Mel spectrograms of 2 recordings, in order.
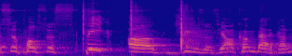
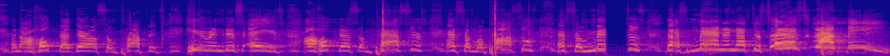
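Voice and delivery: loud, higher shouted preaching; preaching at full force; 5 semitones higher, 9 dB louder than usual. Acted. Preacher to the church, shouting at full force.

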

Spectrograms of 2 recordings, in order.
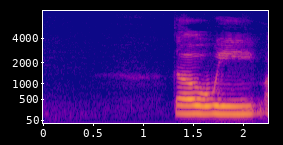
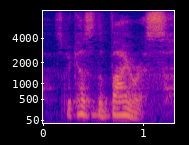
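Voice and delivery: usual speaking voice

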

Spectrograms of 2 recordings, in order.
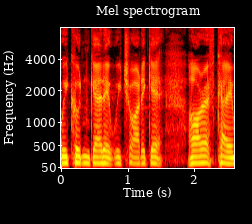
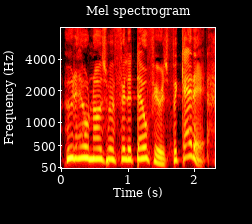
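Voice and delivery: much higher, scoffing outburst; scornful dismissal; 9 semitones higher, 3 dB louder than usual. Retold or imitated. Bob dismissing Philadelphia to his partner, scoffing outburst. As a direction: brush it off with mock outrage. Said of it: "Bob said".

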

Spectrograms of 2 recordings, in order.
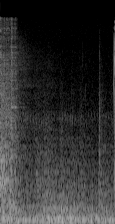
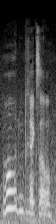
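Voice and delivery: frantic high yelling; panicking gamer; 8 semitones higher, much slower than usual. Real, not acted. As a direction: yelp and shout in panic. Frantic moment in the game.

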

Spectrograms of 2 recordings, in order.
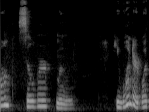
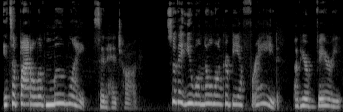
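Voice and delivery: high, loud, eager voice; proud explaining; 7 semitones higher, 7 dB louder than usual. Acted. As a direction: explain the gift with pride. Hedgehog explains gift.

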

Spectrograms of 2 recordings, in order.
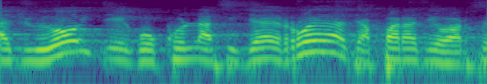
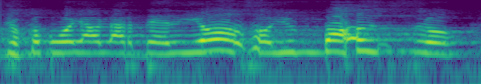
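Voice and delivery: high, mock-sobbing lament; wailing confession; 4 semitones higher than usual. Speaker re-enacts confessing to her sister-in-law, tearful wailing. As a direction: wail it out, drawing out the last words. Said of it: "comencé a contarle todo".

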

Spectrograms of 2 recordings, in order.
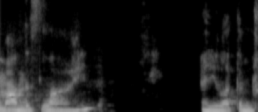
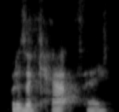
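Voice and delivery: usual speaking voice

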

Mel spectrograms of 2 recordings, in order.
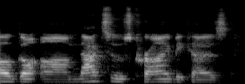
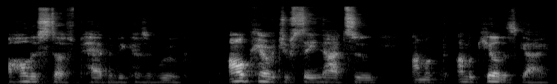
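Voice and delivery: grim quiet vow; 4 semitones lower, 6 dB quieter than usual. Acted. Grim character vows revenge.

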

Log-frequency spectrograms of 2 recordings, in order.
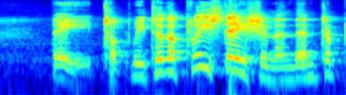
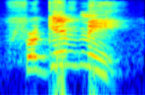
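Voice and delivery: higher, louder plea; pleading; 8 semitones higher, 6 dB louder than usual. A narrator's reading. Husband imagining asking his dying wife's pardon, pleading. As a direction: beg with a raised voice. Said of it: "approaching my face to her hand and saying".

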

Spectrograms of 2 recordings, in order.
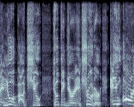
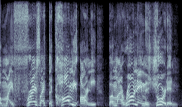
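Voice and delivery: usual speaking voice

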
